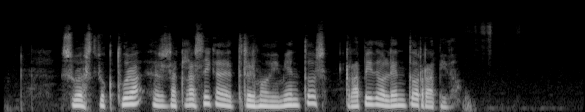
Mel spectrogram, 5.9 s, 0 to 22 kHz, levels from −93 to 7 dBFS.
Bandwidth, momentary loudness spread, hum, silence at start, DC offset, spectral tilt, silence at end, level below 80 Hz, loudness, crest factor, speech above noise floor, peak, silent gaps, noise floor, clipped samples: 7.2 kHz; 7 LU; none; 0.65 s; under 0.1%; -9 dB/octave; 1.35 s; -60 dBFS; -22 LUFS; 16 dB; 51 dB; -6 dBFS; none; -72 dBFS; under 0.1%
